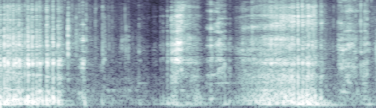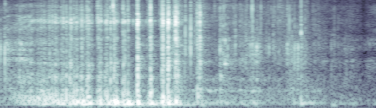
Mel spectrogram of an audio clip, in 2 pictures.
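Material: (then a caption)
Soap. A solid, dry cream-white bar of soap is held in the hand while a utility knife blade shaves its surface into dry curls. Irregular scraping and scratching strokes come in rough, bright bursts over a softer low rumble, fading to near quiet at the end.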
